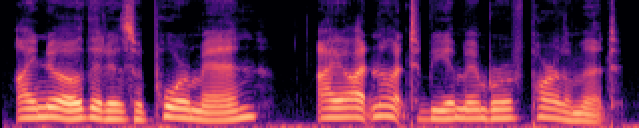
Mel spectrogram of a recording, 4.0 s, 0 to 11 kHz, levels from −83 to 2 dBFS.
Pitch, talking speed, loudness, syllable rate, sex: 180 Hz, 240 wpm, -15 LUFS, 5.6 syllables/s, female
